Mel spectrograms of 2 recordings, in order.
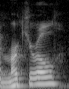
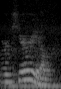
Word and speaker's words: Mercurial: The Mercural Moose. Mercurial. Mercurial. Pronounced that one wrong.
